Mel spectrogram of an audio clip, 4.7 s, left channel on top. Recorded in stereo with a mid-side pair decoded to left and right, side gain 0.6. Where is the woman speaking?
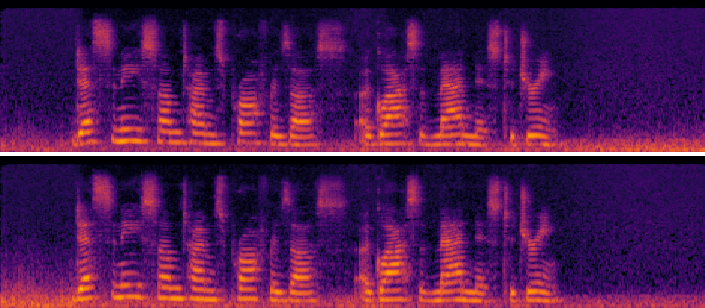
15° right, 1.2 m.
